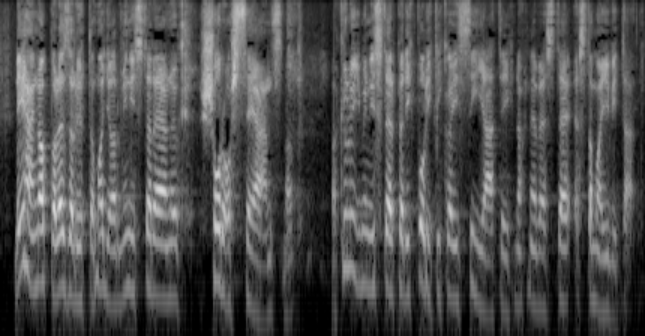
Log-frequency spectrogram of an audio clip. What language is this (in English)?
Hungarian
